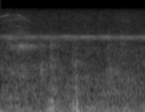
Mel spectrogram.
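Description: Pigs grunting softly twice in a pen, over a steady high-pitched insect drone.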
